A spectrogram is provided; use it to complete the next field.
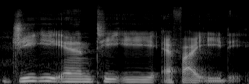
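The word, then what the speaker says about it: Gentefied: Gentified. Oh, okay. So it's a soft G.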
